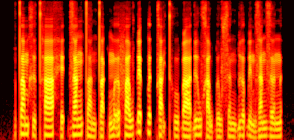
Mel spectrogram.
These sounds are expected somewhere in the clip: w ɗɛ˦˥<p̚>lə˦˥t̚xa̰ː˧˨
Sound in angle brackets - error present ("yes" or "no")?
no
